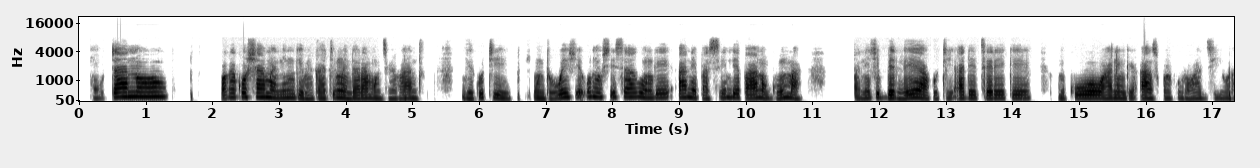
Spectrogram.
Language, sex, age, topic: Ndau, male, 18-24, health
